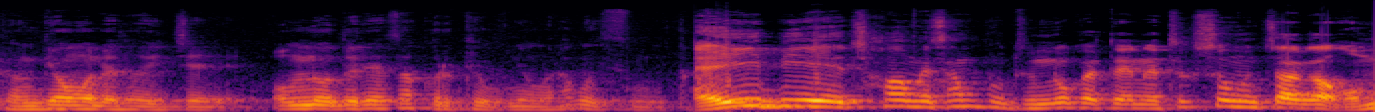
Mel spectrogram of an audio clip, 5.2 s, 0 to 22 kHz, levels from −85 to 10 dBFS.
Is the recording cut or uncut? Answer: uncut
